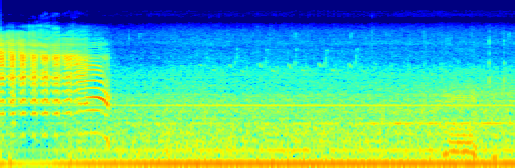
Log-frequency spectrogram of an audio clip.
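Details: A Nigerian Dwarf Goat doe showing signs of being in heat and ready for a buck lets out one loud, quavering bleat that pulses rapidly and ends with a downward slide, then fades to a soft hum and a faint distant bleat.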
